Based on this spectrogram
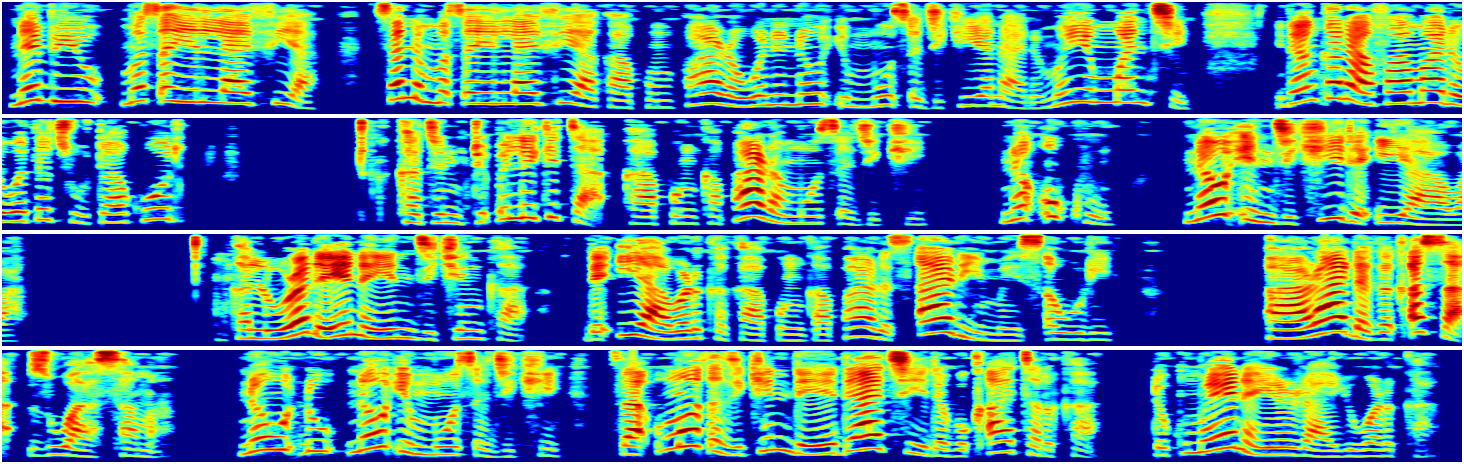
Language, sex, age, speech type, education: Hausa, female, 30-45, spontaneous, primary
